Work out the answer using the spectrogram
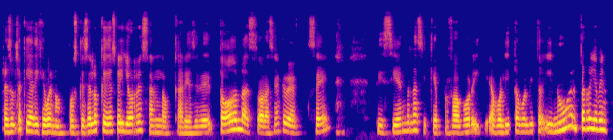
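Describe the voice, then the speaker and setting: A man with a Mexican accent telling a story in casual chat, excited and slangy, often repeating exclamations. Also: fairly high pitch, brisk. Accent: Mexican Spanish.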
